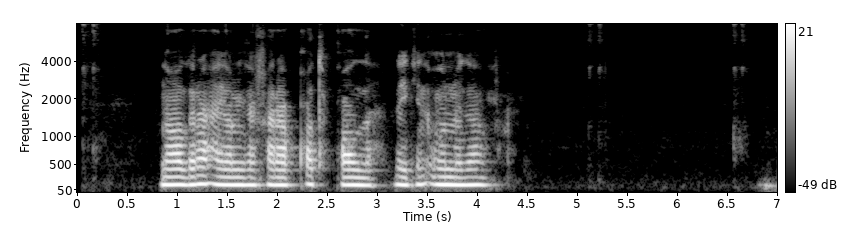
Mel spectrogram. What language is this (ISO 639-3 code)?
uzb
